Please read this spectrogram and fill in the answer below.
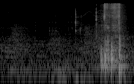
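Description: Faint handling and rubbing of a painted figure part as it is fitted back onto a wire drying peg in a wooden base. About one and a half seconds in comes a short, louder burst: a brief low vocal sound together with a scrape.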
